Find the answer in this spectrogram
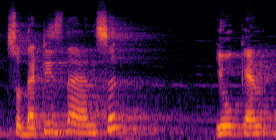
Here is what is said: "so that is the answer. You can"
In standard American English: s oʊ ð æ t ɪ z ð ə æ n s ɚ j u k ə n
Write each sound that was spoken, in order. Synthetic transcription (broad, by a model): s oʊ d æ t ɪ z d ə æ n s ɚ j u k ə n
